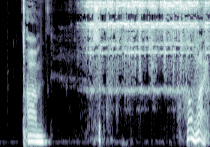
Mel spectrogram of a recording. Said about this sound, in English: It is Christmas time, and it appears that the bells are jingling, the halls are decked, and I think we have a guest arriving in the podcast studio.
